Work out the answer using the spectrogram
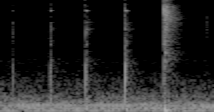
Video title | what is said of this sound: My Daughter Shows Us Her Favorite Egg Salad Recipe #eggsalad #eggsaladrecipe #eggsaladsandwich | you're going to tap it until you hear a pop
